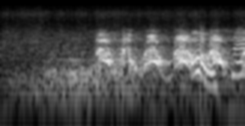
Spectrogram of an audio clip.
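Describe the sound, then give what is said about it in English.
An Airedale dog barks in a quick run of excited, yelping calls with a wavering, rising-and-falling pitch, starting after a short quiet moment and continuing without a break. “Hey, my dog must be on the trail of something.”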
